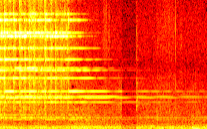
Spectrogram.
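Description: Altar bells rung at the elevation of the host during the consecration, a bright ringing of several high tones at once. They are loud for the first second or two, then fade away, with one high tone still lingering faintly near the end.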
